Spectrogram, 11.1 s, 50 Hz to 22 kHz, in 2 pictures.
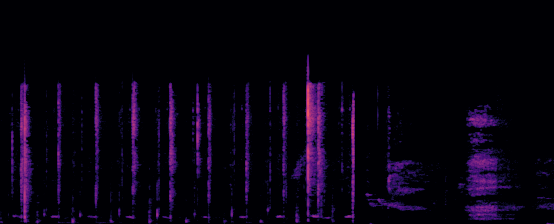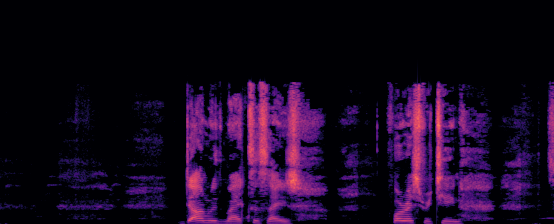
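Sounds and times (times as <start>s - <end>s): skipping rope slapping dirt: 0.0s - 3.6s.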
